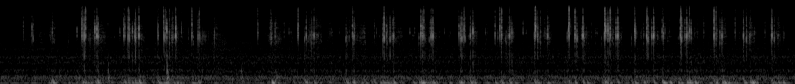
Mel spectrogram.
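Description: Long black-painted nails tap and scratch a small solid orange wax jack-o'-lantern candle with a green top and wick, resting on a dark mat. Quick, dry, bright clicks and scratchy rasps come in uneven bursts, each dying away almost instantly with no ring.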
